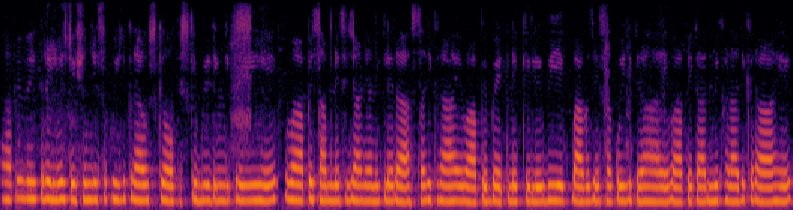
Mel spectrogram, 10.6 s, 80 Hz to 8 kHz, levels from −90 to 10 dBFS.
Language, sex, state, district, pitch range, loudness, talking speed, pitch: Hindi, female, Jharkhand, Jamtara, 210-230 Hz, -21 LUFS, 280 wpm, 215 Hz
